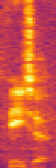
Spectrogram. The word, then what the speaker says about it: Fija: Many Okinawans don't know that Higa in Uchinaguchi is Fija, and that this name became only pronounced as Higa after Japan established Okinawa Prefecture in 1879.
